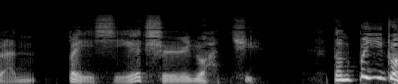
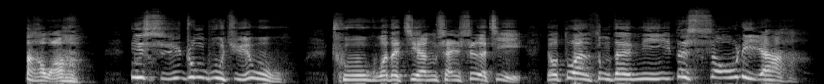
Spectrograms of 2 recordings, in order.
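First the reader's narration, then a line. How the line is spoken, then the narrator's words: Straining, loud cry. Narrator (Chinese): 屈原挣扎着高喊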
